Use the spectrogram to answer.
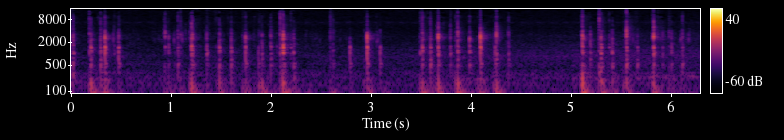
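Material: Plastic.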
